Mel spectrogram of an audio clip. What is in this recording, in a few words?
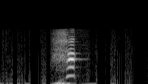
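"hak1", Cantonese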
